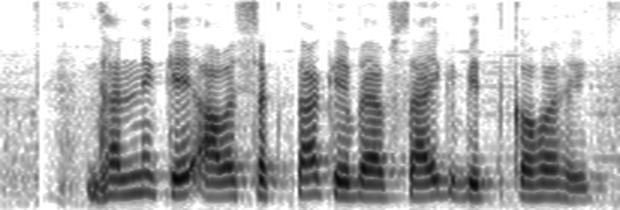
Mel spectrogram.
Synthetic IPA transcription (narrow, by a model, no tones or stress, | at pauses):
d̪ʱənjəkeʔaːwəʃjəkt̪akebɛbsaːikbit̪ːkəɦəɦɛ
